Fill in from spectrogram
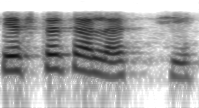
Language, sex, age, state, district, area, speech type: Bengali, female, 30-45, West Bengal, Birbhum, urban, conversation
